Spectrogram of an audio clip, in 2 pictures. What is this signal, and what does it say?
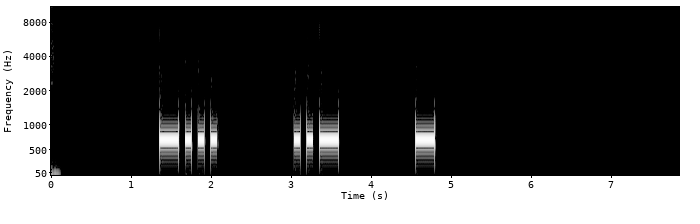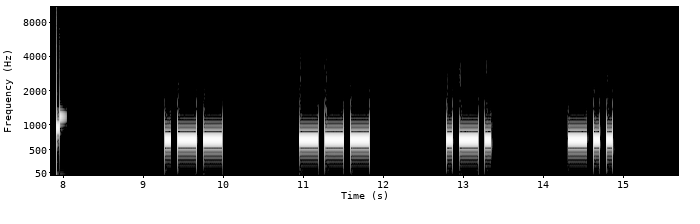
Morse code, heard as a keyed tone, about 15 wpm, spaced as for 7 wpm, 700 Hz. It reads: BUT WORD
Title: 4x Character Spacing - Top 100 Words - 15wpm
